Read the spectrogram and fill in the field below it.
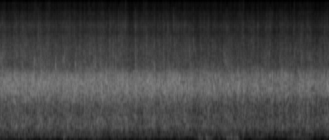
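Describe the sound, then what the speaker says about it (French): Steady, dense applause from a large audience at a Vaud sports awards ceremony honouring the Lausanne boxing club as club of the year, sustained and even throughout with no talk over it. "on peut applaudir donc le club de l'année, le club lausannois de boxe."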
